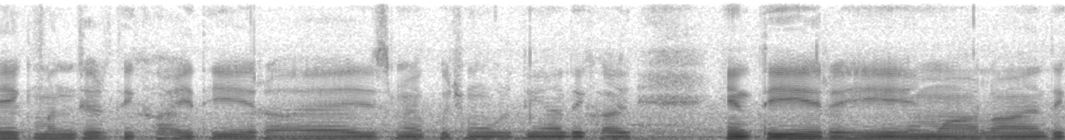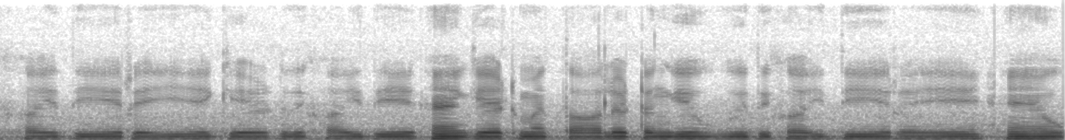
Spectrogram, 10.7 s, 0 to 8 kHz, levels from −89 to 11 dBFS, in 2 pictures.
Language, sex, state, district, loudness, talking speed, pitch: Kumaoni, male, Uttarakhand, Uttarkashi, -19 LUFS, 180 wpm, 115 Hz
